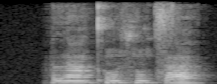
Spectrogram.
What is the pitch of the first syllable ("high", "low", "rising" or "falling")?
low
